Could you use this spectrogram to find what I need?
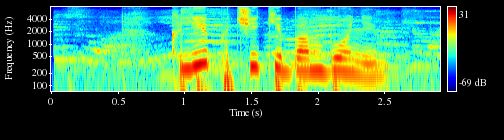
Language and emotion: Russian, neutral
